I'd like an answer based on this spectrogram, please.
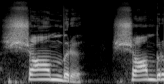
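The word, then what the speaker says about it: chambre: एम बी आर ई तो ए एम को पढ़ते हैं हम ओ और सी एच को पढ़ते हैं हम श तो ये हो गया शम्र शम्र मींस होता है बेडरूम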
